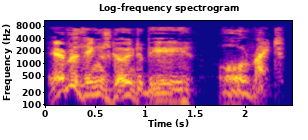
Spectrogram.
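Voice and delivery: weighty, sonorous assurance; solemn, confident reassurance; authoritative. A narrator's reading. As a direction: declare it with measured authority. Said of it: "most authoritative tones".

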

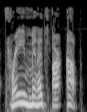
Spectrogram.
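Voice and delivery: high, slow, taunting call; nasty, drawn-out shout from the steps. A narrator's reading. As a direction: call time on them nastily. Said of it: "in a nasty voice".

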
